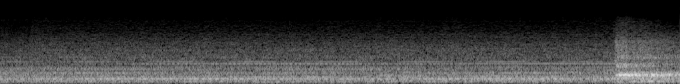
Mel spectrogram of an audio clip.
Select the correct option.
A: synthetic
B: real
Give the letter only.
B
